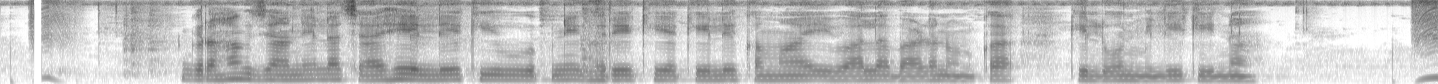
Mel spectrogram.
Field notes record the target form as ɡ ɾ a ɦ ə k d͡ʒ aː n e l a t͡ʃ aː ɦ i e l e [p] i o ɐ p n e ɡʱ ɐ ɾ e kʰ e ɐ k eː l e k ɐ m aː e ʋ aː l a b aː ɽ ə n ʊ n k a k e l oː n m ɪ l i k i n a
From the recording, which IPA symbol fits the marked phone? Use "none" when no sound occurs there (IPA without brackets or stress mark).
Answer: k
